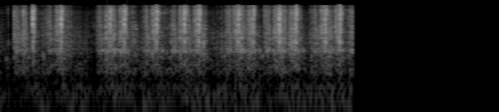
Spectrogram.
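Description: Typing sound effect: a rapid, even run of key clicks, about eight a second, that stops short near the end.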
